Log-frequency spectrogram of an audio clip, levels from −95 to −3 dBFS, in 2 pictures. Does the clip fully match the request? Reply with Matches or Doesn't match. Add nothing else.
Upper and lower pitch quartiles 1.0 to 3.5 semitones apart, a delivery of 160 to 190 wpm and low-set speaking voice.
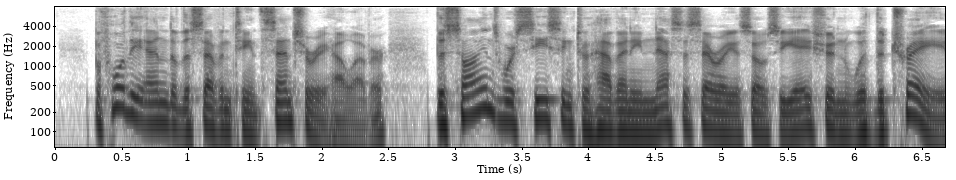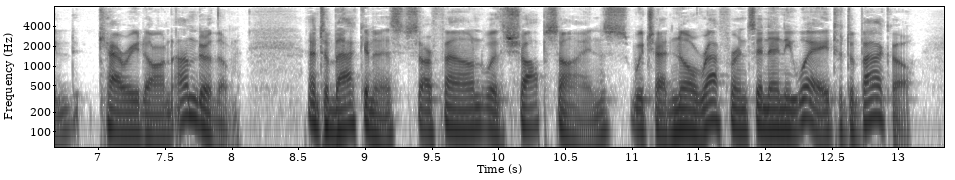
Doesn't match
